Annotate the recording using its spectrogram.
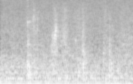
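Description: Faint, light ticks, evenly spaced about two and a half a second, over a low steady hum.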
